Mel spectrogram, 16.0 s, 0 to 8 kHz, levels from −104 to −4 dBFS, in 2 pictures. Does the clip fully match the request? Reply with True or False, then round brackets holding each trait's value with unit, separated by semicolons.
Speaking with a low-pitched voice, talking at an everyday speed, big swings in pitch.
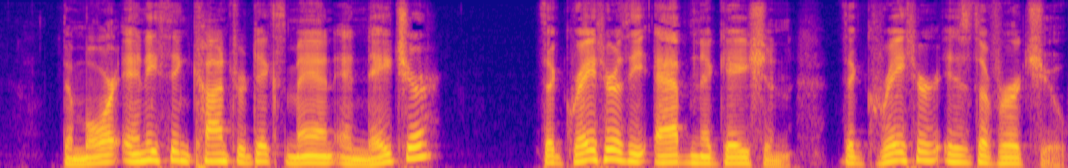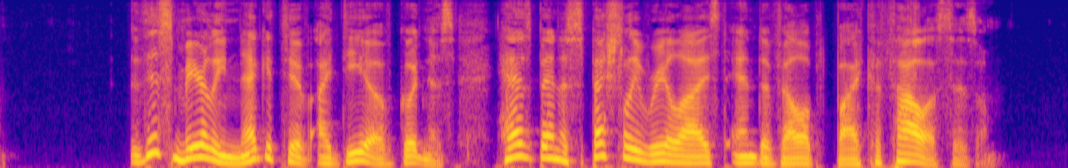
False (120 Hz; 110 wpm; 6.1 semitones)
